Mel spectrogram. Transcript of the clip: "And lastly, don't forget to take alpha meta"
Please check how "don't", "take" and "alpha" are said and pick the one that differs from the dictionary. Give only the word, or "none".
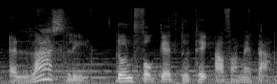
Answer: alpha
